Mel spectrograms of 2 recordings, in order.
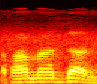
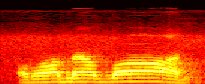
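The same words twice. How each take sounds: First: The first r is plain and light. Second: The first r is heavy and thick. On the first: "itu kan versi orang Indonesia"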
